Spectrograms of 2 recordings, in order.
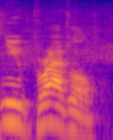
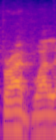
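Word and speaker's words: New Bradwell: Not sure who brought you up, but it's pronounced New Bradle. No W. It's Flitwick all over again. He literally said Bradwell in the film.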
